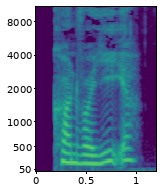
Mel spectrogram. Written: konvojere

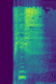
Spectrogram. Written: pif

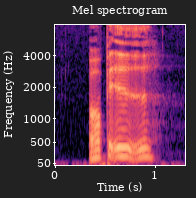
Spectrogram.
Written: opæde

